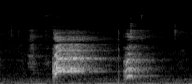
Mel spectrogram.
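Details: Excited female Cocker Spaniel indoors while a bark collar box is being opened gives two short, sharp barks about three-quarters of a second apart, the first louder.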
